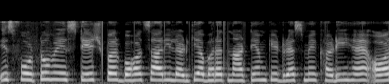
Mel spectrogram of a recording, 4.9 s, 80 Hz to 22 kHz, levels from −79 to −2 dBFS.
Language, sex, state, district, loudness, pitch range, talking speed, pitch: Hindi, female, Uttar Pradesh, Jalaun, -23 LUFS, 270-290 Hz, 195 wpm, 280 Hz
